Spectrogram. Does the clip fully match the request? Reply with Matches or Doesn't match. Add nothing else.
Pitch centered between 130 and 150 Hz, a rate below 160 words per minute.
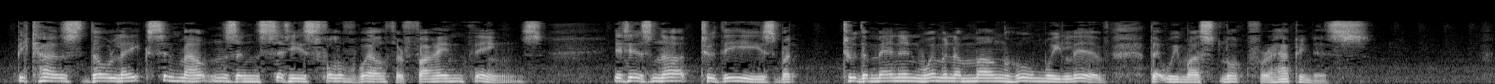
Matches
